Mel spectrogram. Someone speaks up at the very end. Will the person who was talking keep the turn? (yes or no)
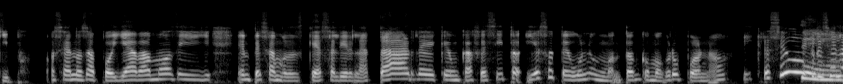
yes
